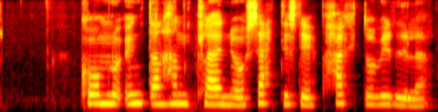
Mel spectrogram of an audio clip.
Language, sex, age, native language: Icelandic, female, 14, Icelandic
